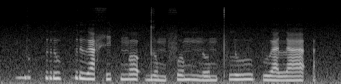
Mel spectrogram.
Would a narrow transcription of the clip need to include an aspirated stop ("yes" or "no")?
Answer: yes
